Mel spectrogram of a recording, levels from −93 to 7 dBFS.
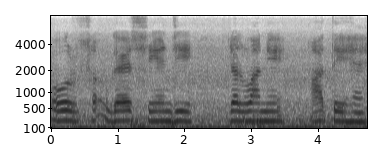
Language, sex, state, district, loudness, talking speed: Hindi, female, Haryana, Jhajjar, -13 LUFS, 75 wpm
